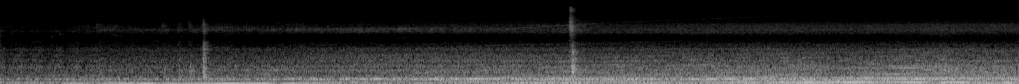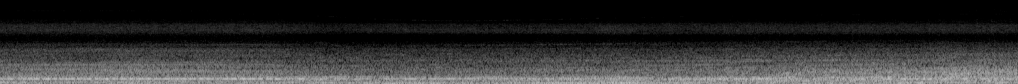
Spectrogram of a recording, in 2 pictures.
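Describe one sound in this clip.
Train wheels rumble on rails.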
